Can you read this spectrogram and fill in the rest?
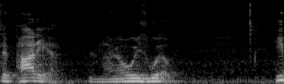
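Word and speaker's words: Pattaya: I think it's supposed to be pata with the accent on the yah. But as much as a stickler for pronunciation as I am, I have always pronounced it pia and I always will.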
